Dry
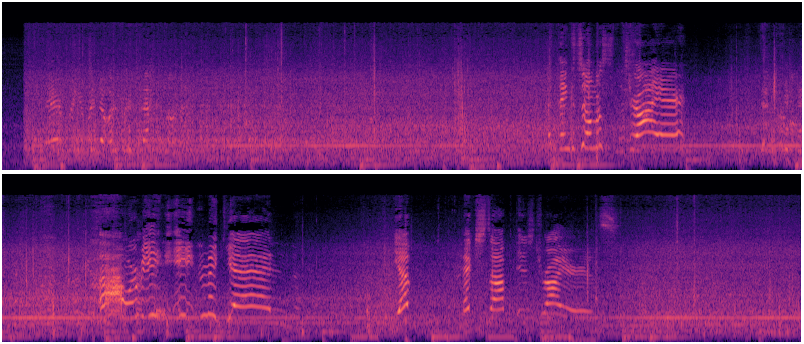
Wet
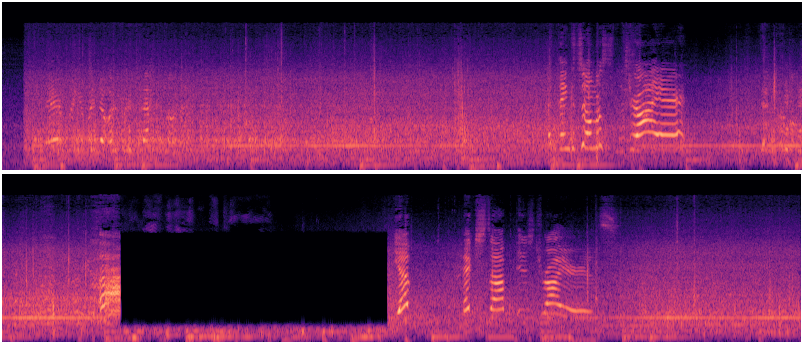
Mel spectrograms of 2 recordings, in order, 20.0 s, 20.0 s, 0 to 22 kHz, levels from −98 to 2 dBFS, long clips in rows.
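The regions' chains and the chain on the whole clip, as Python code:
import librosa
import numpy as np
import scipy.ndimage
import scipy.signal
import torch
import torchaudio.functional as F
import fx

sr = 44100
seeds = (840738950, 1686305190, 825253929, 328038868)

y = fx.chain(x, sr, fx.brickwall_bandstop(low_hz=240.0, high_hz=6300.0),
    fx.low_shelf(hz=400.0, db=10.5),
    fx.detune_double(cents=59), at=(11.48, 14.83))
y = fx.lowpass(y, sr, hz=2700.0, slope=6)
y = fx.dynamic_eq(y, sr, hz=650.0, q=1.4, threshold_db=-44.0, ratio=4.0, max_db=5)
y = y * 10.0 ** (9.0 / 20.0)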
